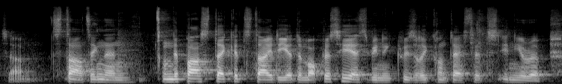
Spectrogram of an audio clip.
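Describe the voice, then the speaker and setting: Over noticeable background noise, a man speaks at a fairly quick pace in a medium pitch with fairly even intonation. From Portugal. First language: non-English. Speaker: conference speaker. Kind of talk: reading aloud.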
